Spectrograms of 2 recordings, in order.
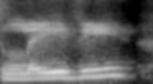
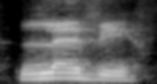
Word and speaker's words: Levi: lazy different different pronunciations according to the ashkenaz pronunciation it's levy according to sephardic pronunciation it's levy okay okay okay good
